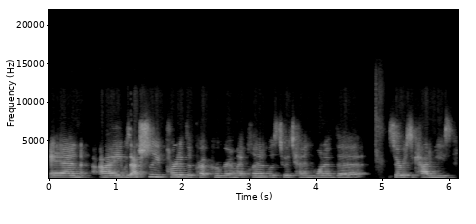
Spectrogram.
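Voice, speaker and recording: A young woman cadet from New Jersey answers questions in a composed, articulate way. Her voice sits a little high. The sound is roomy and slightly dull, like lo-fi stream audio. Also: darkish tone. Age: young adult. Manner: composed and articulate, addresses the host as sir. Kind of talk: formal answers in a panel.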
